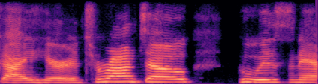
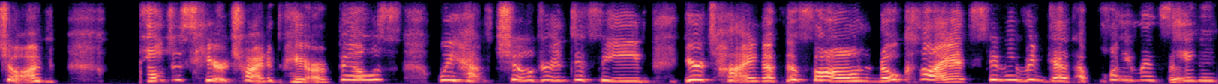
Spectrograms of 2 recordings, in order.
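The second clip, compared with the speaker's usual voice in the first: put-on hysterical crying, higher; 10 semitones higher than usual. Retelling her outburst at a man tying up the phone line, imitating hysterical crying. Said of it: "she was into absolute hysterical tears".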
